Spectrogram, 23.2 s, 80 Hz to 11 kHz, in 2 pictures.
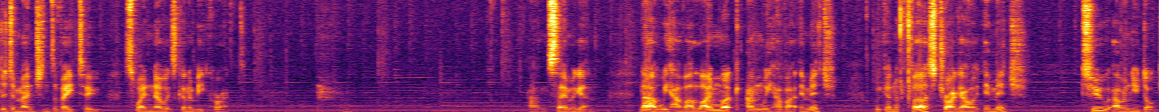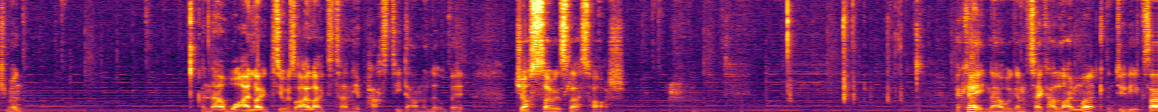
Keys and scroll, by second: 9.0 v.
